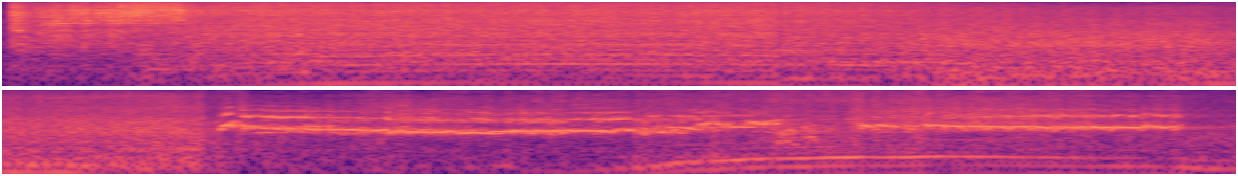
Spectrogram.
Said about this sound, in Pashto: استاد موټر لک قرار چلاوه، ولې دومره بیړه لرې؟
